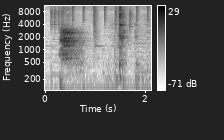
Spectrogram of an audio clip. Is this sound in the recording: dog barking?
yes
